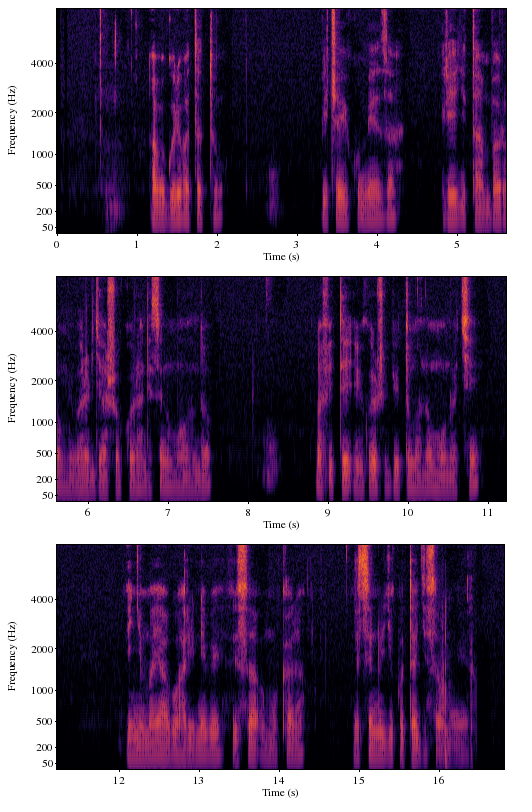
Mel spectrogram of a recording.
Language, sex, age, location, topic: Kinyarwanda, female, 25-35, Kigali, government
